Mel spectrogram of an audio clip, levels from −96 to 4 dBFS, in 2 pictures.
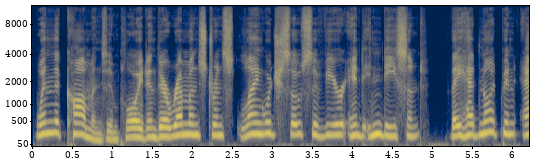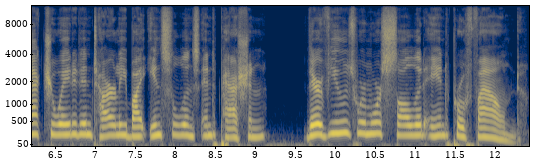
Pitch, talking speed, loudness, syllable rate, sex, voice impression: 200 Hz, 140 wpm, -17 LUFS, 4.5 syllables/s, male, very masculine, slightly old, thick, very tensed, powerful, bright, slightly soft, very clear, fluent, slightly raspy, cool, intellectual, slightly refreshing, very sincere, very calm, very mature, friendly, reassuring, very unique, slightly elegant, slightly wild, slightly sweet, lively, slightly kind, slightly intense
